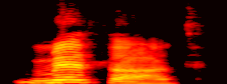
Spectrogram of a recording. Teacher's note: the th in method is voiceless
